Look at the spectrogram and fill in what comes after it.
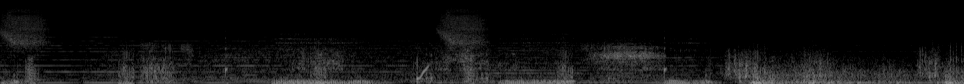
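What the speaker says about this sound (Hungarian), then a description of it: "Én megint nem tudok ellenállni itt a jó kis villámlásnak" Thunder from lightning in a video game: low rumbling booms roll and swell across the whole stretch, joined by a couple of sharp crackling strikes, while a voice talks over them.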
